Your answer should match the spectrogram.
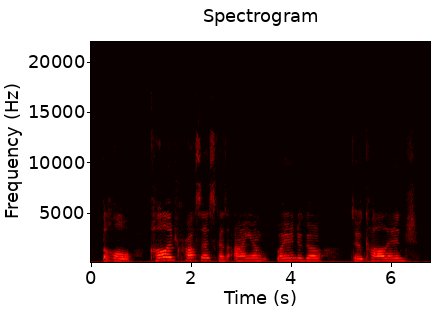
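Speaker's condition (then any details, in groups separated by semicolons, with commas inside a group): Cerebral palsy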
